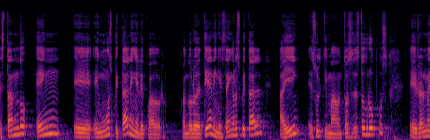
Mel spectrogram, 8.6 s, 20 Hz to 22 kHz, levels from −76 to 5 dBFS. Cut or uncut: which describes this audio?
uncut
